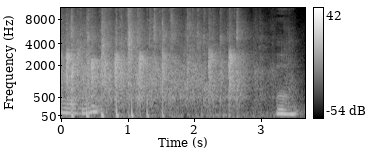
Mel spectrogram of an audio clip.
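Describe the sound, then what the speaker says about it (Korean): A church congregation claps in a brief burst of applause, a loose flurry of hand claps that fades after a few seconds before a voice returns. "박수."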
